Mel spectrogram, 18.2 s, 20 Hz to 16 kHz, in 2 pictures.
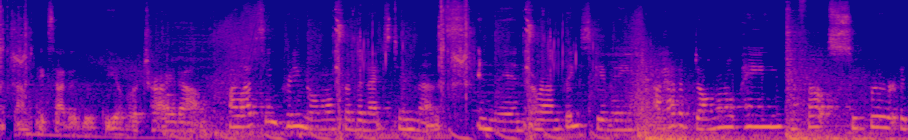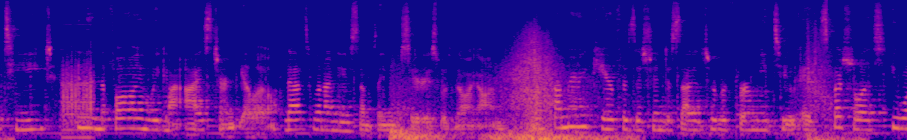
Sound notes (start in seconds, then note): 13.0 air whooshing; 14.3 nervous music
